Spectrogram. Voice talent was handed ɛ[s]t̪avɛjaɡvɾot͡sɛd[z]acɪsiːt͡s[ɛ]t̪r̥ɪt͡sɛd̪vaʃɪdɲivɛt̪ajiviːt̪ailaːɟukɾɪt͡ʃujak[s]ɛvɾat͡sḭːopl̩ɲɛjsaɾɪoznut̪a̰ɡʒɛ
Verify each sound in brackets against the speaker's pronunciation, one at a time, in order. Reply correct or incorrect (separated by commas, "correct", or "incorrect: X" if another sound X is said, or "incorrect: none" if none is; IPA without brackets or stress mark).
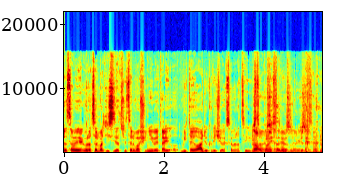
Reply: correct, incorrect: v, correct, correct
